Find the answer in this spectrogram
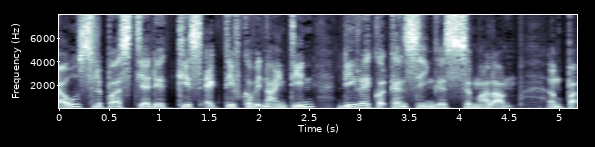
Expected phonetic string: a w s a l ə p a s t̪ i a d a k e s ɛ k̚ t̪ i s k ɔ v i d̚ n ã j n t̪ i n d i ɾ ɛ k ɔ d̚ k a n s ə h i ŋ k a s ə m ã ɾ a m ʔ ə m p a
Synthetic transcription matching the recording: a w s ə l ə p a s t̪ i a d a k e s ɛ k̚ t̪ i f k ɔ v i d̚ n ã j n t̪ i n d i ɾ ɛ k ɔ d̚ k a n s ə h i ŋ ɡ a s ə m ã l a m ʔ ə m p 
